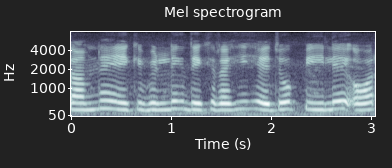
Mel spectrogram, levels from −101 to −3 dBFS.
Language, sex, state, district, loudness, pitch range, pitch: Hindi, female, Himachal Pradesh, Shimla, -14 LUFS, 235-260 Hz, 240 Hz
